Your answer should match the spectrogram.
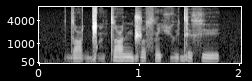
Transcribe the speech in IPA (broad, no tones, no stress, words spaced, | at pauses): dˤɛɐ̯ɡ͡ǁẽtˤʉ nd͡ʒʉsˤɛ̃çʉdɛ xe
